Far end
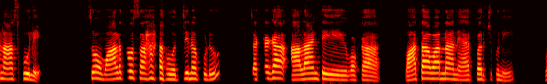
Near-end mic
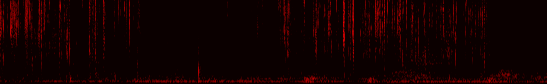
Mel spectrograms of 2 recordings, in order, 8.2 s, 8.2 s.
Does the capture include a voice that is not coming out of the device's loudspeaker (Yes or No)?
No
